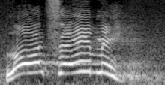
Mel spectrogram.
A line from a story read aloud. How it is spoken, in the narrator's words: beginning to sink, he cried out saying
